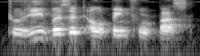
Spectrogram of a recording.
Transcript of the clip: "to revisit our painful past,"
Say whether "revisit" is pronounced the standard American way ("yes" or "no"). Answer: yes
